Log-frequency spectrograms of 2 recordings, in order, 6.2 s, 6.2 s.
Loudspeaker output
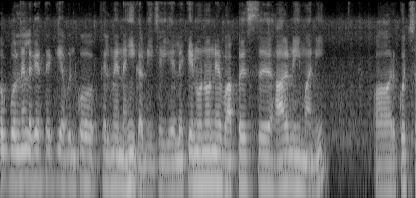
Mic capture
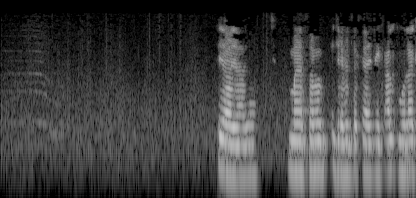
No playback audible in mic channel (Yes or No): Yes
